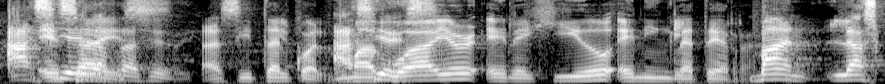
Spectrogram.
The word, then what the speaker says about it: Maguire: Usted que es un hombre que pronuncia también en inglés, Maguire. Maguire, sí, Maguire.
